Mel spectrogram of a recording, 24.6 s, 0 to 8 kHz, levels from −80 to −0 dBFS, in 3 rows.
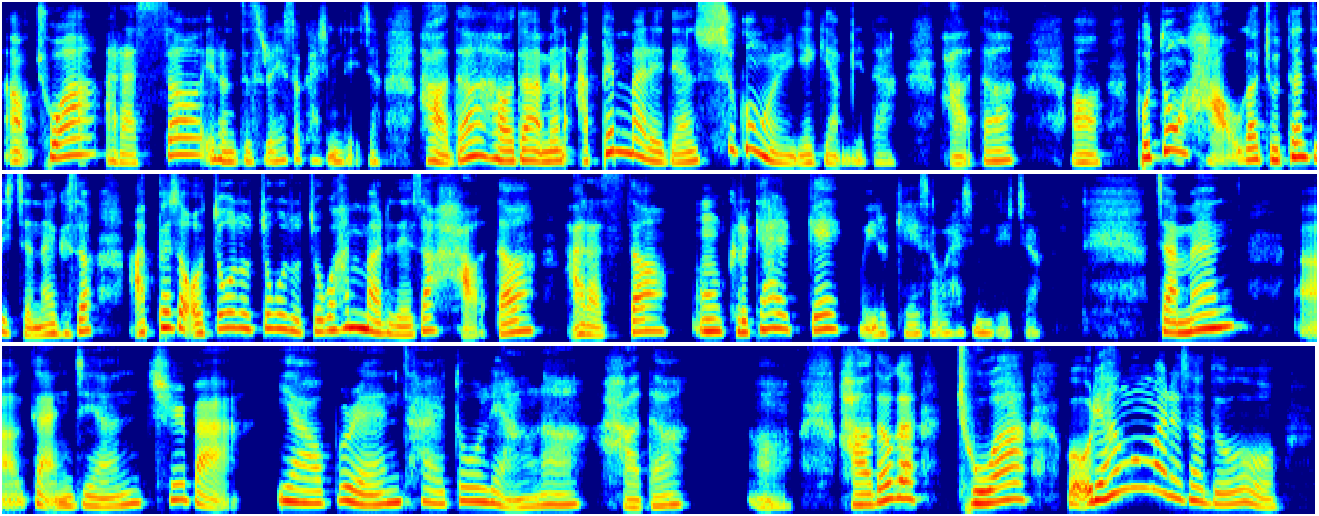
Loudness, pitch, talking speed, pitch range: -20 LUFS, 210 Hz, 315 characters per minute, 175-255 Hz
